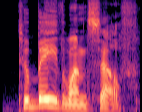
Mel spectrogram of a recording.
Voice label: "to bathe oneself", English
